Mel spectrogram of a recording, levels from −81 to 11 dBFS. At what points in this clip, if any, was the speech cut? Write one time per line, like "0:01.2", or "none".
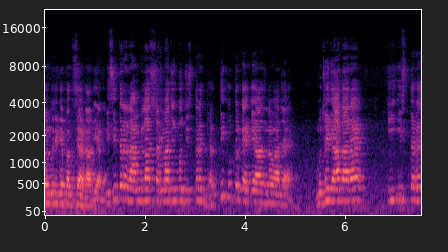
0:01.2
